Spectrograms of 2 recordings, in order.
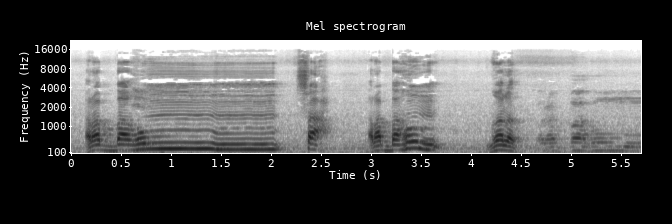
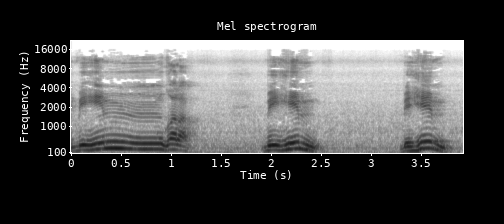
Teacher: প্রথমটা রব্বাহুম গুন্না হয়েছে কিন্তু বিহিম এখানে আর গুন্না হয়নি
